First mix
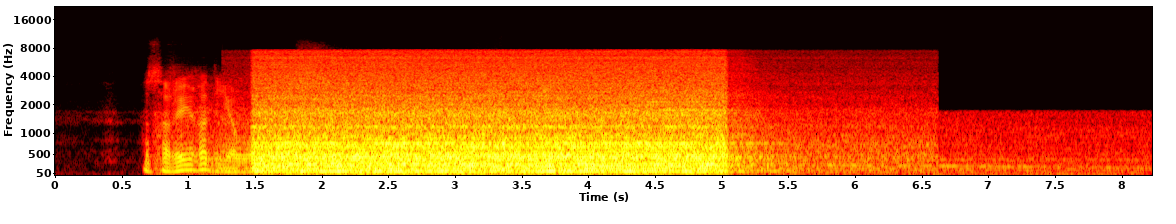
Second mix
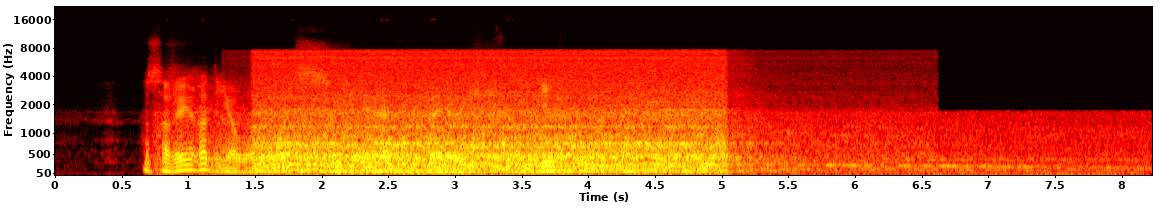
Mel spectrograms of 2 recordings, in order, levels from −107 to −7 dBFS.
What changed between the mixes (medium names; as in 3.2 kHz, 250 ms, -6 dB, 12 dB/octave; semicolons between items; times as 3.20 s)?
second sound -9.5 dB; master: remove distance through air 84 m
